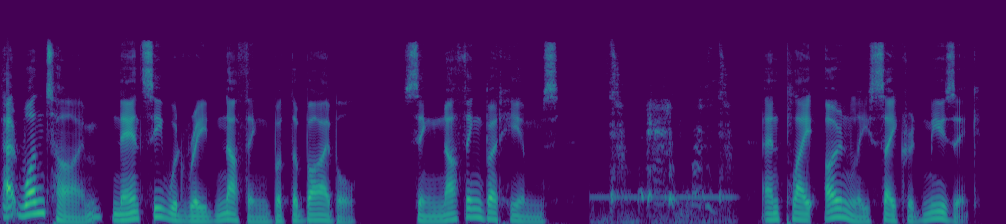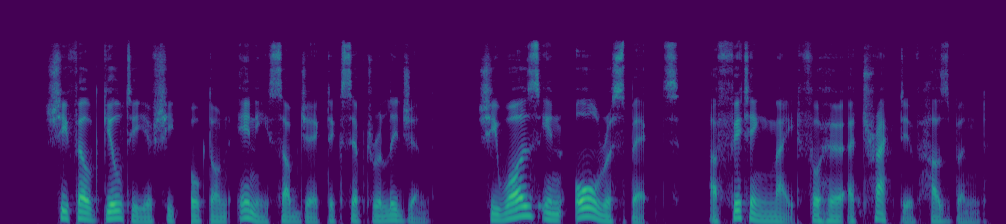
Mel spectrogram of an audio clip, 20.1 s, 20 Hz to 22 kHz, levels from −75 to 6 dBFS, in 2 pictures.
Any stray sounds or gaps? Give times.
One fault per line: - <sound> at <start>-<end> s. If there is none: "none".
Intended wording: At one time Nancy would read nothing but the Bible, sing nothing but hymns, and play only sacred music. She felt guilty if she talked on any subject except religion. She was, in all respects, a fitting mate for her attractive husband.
- breath at 5.9-7.4 s
- dropout at 11.8-12.0 s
